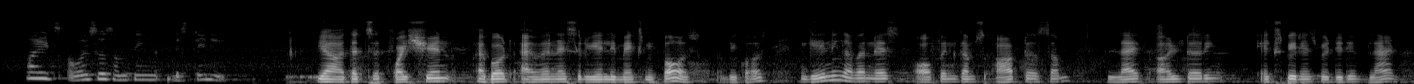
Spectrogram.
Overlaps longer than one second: none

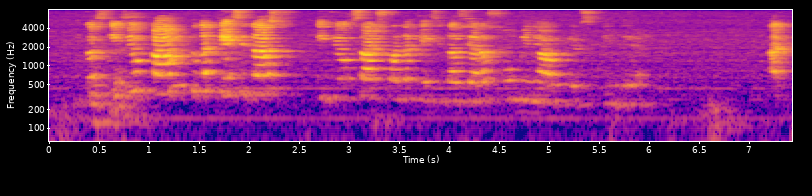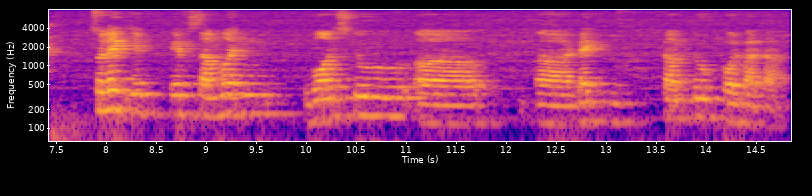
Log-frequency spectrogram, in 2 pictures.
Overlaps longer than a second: none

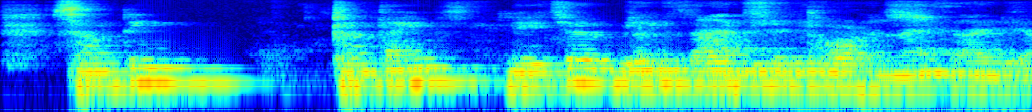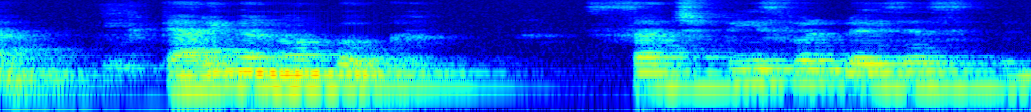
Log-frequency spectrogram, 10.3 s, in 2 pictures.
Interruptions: present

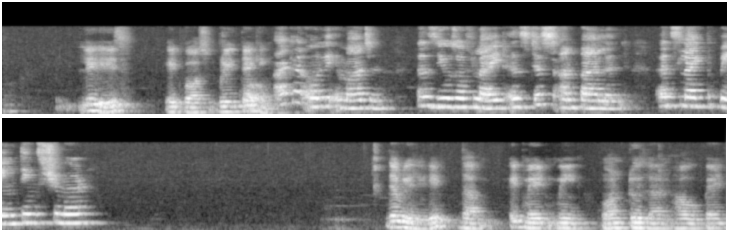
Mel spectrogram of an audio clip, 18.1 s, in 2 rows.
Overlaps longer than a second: none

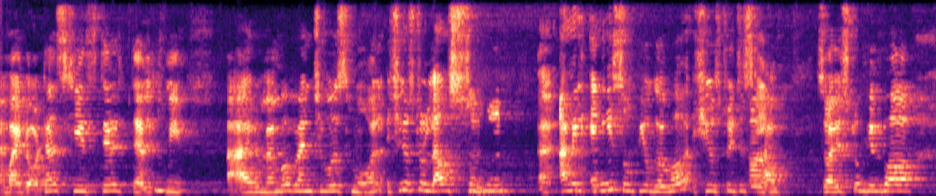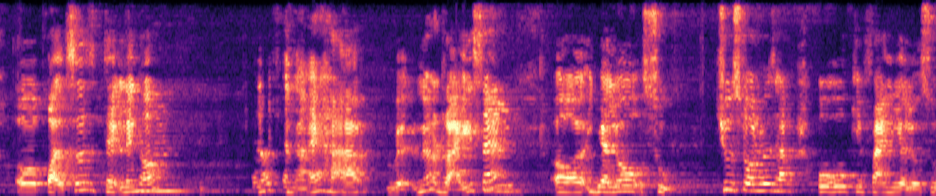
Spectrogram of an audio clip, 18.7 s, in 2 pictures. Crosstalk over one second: none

